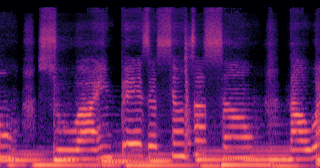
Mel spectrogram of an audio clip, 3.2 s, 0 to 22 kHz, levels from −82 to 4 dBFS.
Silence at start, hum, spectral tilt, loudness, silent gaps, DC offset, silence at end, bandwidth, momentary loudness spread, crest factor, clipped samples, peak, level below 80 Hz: 0 s; none; -6 dB/octave; -20 LUFS; none; under 0.1%; 0 s; 18 kHz; 3 LU; 12 dB; under 0.1%; -6 dBFS; -26 dBFS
